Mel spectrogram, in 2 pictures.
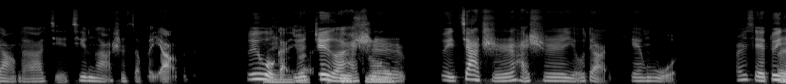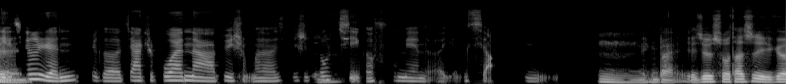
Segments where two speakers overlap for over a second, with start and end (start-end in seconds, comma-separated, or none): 2.6-4.0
